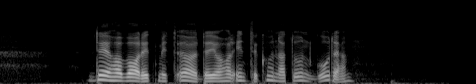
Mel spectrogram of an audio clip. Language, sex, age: Swedish, female, 53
